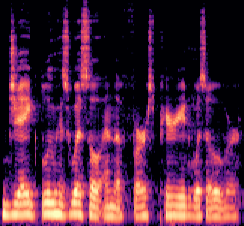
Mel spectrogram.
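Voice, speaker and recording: A man reading a children's story aloud in an expressive, deliberate storytelling manner, with casual asides. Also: fairly low pitch. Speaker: storybook reader, teacher. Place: indoors, filming the book held in hand.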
